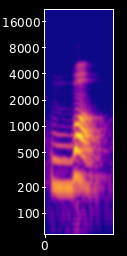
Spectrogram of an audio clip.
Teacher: व का उच्चारण करते हैं तो हमारे जो दांत है वो होठों पर रखे जाते हैं और फिर ध्वनि निकाली जाती है व। बाहर की तरफ एक वायु का प्रवाह होता है और व का उच्चारण होता है। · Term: दंतोष्ठ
